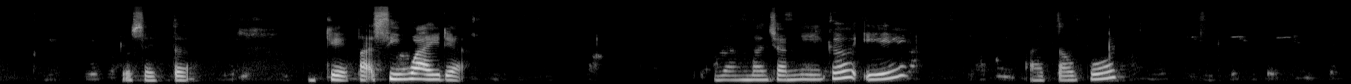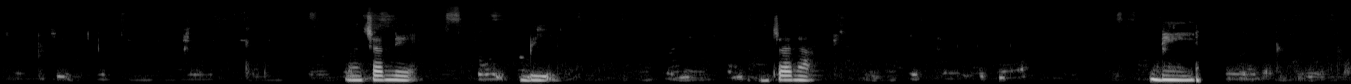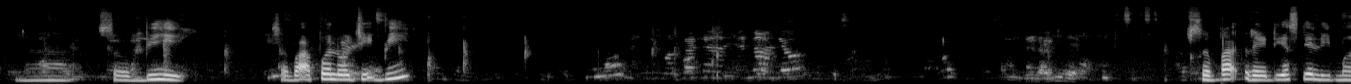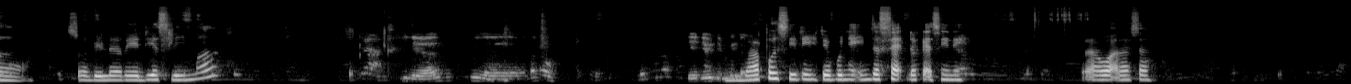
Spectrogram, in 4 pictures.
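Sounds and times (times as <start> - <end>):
person speaking softly: 7.2 - 9.2, 16.9 - 19.1, 25.0 - 28.9, 29.7 - 31.7, 37.1 - 43.0, 44.0 - 46.1, 47.0 - 52.1
faint murmured voice: 9.7 - 28.9, 29.7 - 39.3, 42.3 - 48.2, 50.2 - 51.5.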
